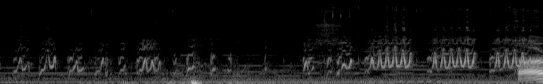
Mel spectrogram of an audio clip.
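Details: Pet guinea pig indoors around nail clipping, giving runs of short pulsed chirping notes in quick series that grow louder near the end, ending in a brief rising squeal, with a low steady room hum.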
